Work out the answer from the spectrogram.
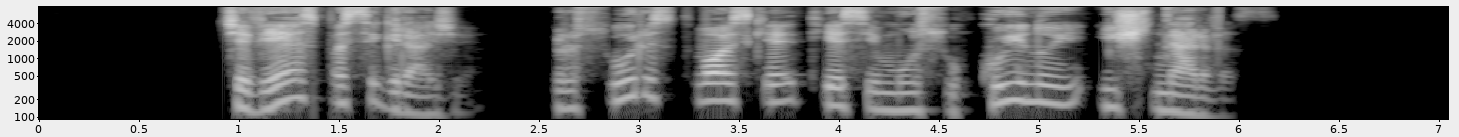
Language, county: Lithuanian, Alytus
